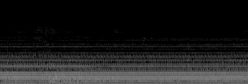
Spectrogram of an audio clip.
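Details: Power amplifier with only one side working, music playing into two speakers: the dead right channel gives only a steady low mains hum and no music.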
